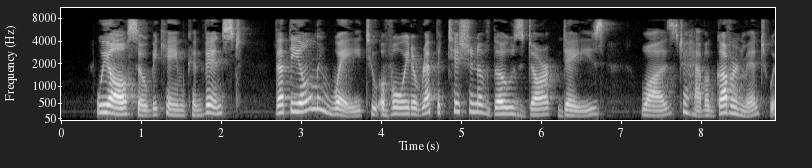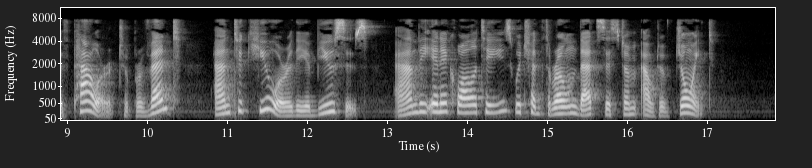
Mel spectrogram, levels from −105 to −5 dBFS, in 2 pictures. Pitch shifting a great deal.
Yes: wide, 6.9 semitones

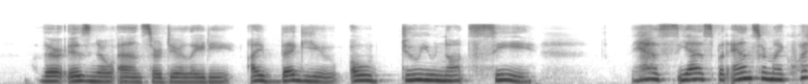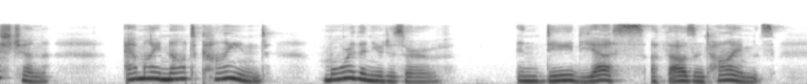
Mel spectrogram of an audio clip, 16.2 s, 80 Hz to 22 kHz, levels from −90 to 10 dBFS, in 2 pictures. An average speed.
No: slow, 125 wpm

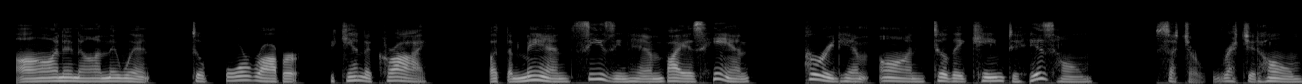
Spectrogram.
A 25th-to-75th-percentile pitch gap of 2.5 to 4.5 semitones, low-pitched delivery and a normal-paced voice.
No: average, 3.5 semitones; medium, 145 Hz; average, 155 wpm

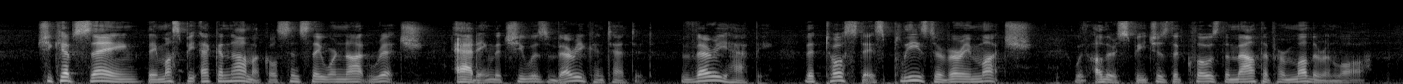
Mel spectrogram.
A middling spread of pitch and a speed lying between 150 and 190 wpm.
Yes: average, 4.5 semitones; average, 160 wpm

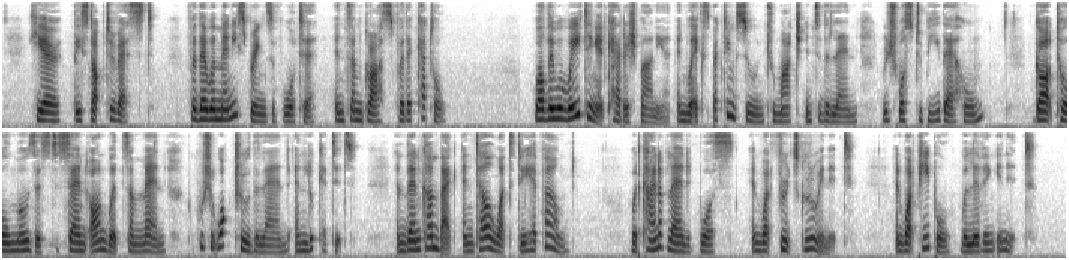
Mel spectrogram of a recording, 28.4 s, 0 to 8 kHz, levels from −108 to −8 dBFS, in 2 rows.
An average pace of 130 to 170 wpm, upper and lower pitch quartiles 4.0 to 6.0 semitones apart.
No: average, 185 wpm; average, 4.6 semitones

